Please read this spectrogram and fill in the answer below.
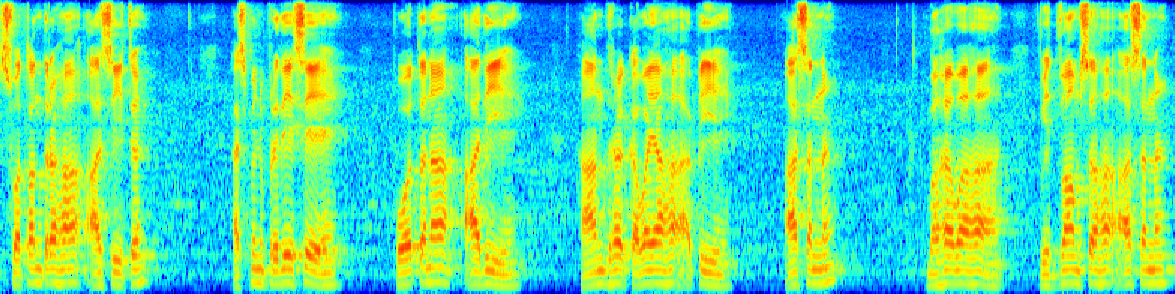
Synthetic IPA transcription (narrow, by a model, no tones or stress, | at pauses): sʋɐt̪ɐnt̪ɾɐɦɐa̰ːsiːt̪ | ɐsminpɾɐd̪eːseː | poːt̪ɐnaːa̰ːd̪i | aːnd̪ʱɾɐkɐʋɐjaːɦɐɐ̰pi | a̰ːsɐnːɐ | bɐɦɐʋaːɦɐ | ʋid̪ʋaːmsɐɦɐa̰ːsɐnːɐ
